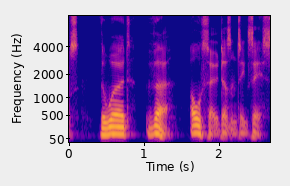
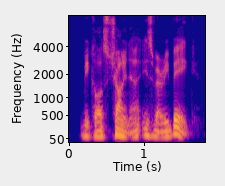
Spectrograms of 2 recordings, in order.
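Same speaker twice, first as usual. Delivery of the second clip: ordinary talk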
